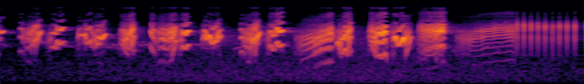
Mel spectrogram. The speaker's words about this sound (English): So, to some extent, nature is falling silent around us. So why not draw the best attention to that by just putting out pure bird song?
